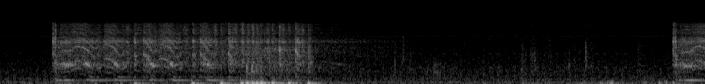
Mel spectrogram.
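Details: Truck on a very cold morning at 6 below zero: labored cranking for a few seconds, catches roughly then drops away; hard cold start.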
